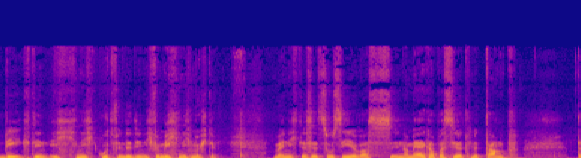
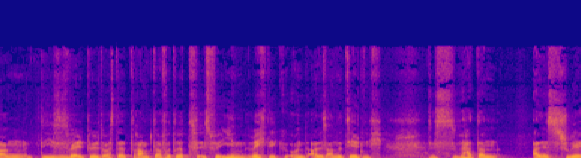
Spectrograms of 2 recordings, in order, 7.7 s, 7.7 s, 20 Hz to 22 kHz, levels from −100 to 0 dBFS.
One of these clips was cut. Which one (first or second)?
second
